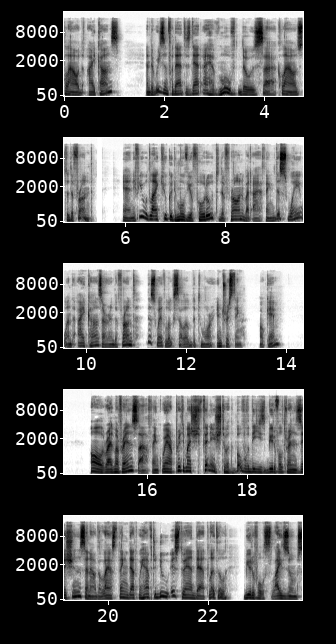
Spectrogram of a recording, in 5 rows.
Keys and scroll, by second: 8.6 ctrl+z.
